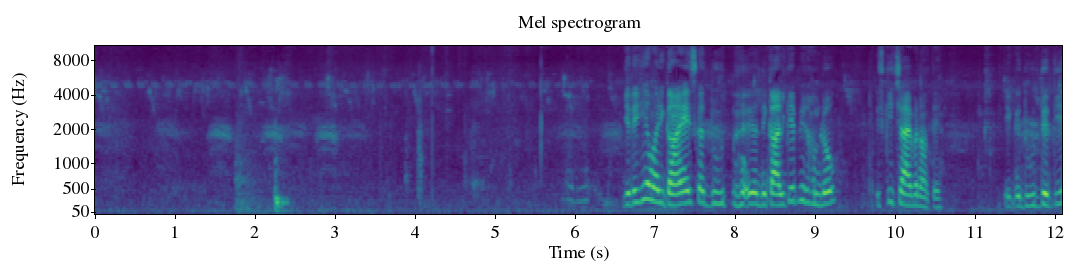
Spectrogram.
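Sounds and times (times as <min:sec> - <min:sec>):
thump: 0:01.7 - 0:02.6.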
